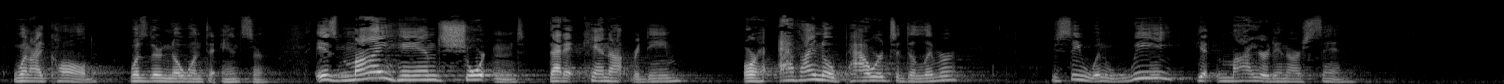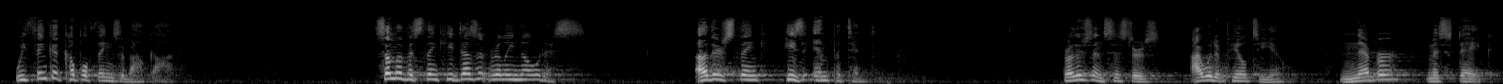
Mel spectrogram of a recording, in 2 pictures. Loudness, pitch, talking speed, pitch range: -28 LUFS, 155 Hz, 125 wpm, 135-210 Hz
